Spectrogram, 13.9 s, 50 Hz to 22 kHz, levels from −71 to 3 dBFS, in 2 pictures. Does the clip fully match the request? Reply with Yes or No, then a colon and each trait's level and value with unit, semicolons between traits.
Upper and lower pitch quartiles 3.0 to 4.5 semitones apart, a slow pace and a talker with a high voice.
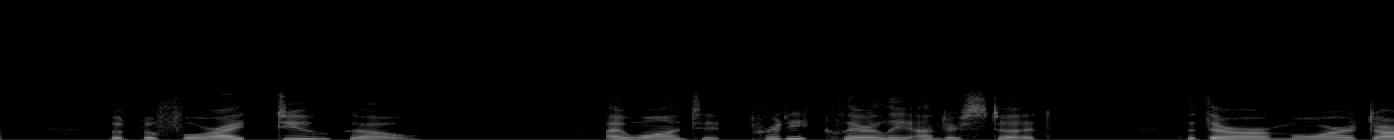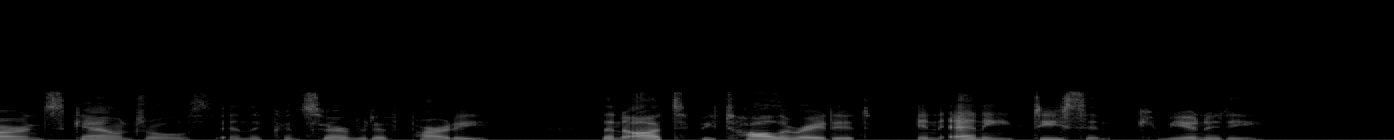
Yes: average, 3.9 semitones; slow, 130 wpm; high, 215 Hz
